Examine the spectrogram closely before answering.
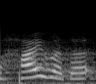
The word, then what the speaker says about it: Hiawatha: So, Hiawatha is the way you pronounce the word.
